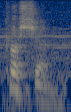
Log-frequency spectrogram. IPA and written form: ˈkʊʃən (cushion)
